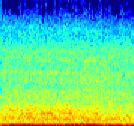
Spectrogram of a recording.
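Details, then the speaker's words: Ford Ranger after replacing bad fuel injectors and fitting a new intake manifold gasket, spark plugs back in (previously a bad misfire): low, even rumble, no stumble or skipped beats; smooth idle, runs like new. "can't complain with that runs like brand new truck now nice and smooth"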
